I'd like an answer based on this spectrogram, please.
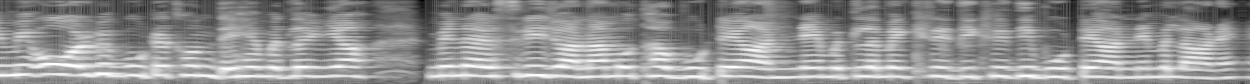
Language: Dogri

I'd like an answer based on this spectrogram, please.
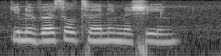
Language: English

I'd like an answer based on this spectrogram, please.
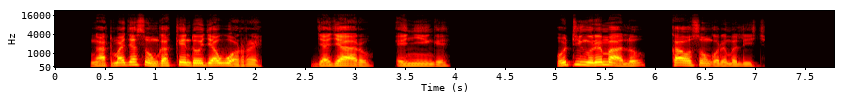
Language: Luo (Kenya and Tanzania)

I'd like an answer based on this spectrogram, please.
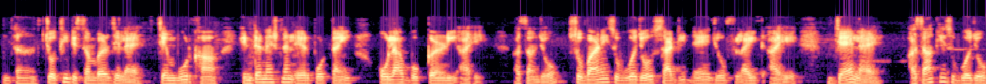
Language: Sindhi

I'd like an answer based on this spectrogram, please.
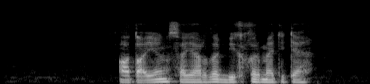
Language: Bashkir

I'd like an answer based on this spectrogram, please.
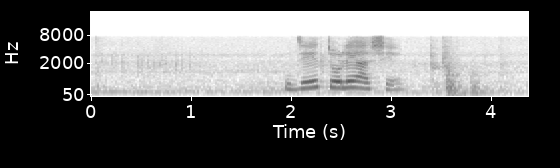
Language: Bangla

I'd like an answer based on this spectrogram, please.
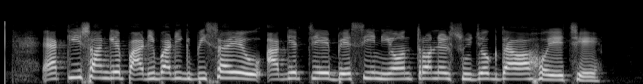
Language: Bangla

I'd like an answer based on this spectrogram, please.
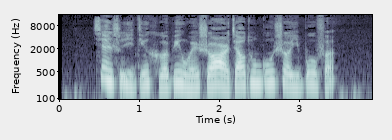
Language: Chinese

